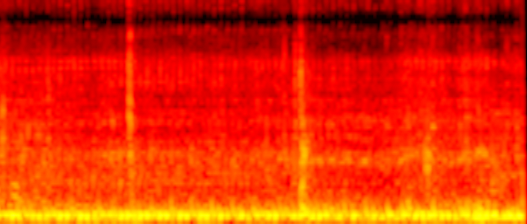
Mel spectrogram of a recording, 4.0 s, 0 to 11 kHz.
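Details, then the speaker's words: 2011 Yamaha FZ-16 idling after sitting about 7 months with a dead battery, push-started on the second push; steady low single-cylinder rumble with an uneven beat, surging and jumping, so the owner suspects some problem. "വണ്ടി സ്റ്റാർട്ടാക്കിയിട്ടുണ്ട്. നമ്മുടെ വണ്ടി എന്നാലും സ്റ്റാർട്ടായി. ഞാൻ സ്റ്റാർട്ടാവില്ലെന്നാണ് ഓർത്തത്, പക്ഷേ വണ്ടി സ്റ്റാർട്ടായിട്ടുണ്ട്."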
